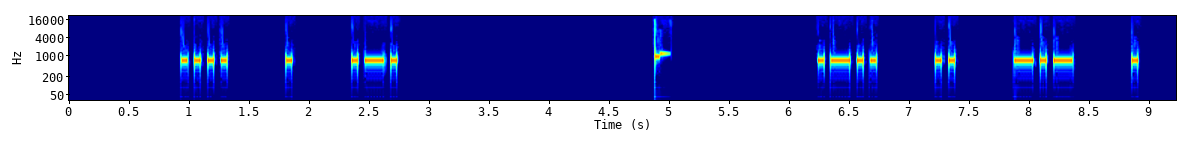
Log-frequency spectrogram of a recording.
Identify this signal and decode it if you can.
Morse code, heard as a keyed tone, about 22 wpm, spaced as for 13 wpm, 700 Hz. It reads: HER LIKE
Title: 3x Character Spacing - Top 100 Words - 22wpm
